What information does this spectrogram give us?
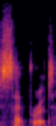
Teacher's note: For most speakers, the adjective 'separate' has two schwa vowels in a row!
